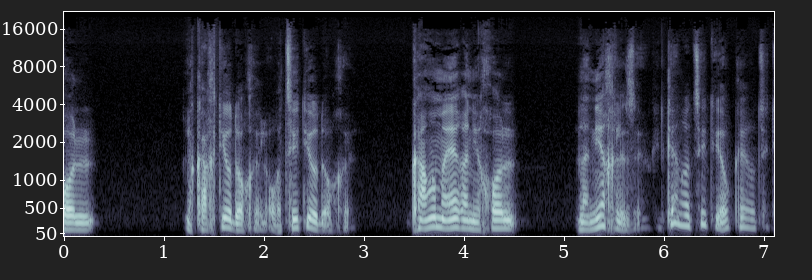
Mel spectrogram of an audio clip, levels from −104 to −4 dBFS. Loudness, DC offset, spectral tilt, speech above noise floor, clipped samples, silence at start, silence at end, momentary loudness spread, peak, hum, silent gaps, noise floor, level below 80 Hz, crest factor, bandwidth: -30 LUFS; under 0.1%; -5 dB/octave; 48 dB; under 0.1%; 0 s; 0.1 s; 14 LU; -6 dBFS; none; none; -78 dBFS; -80 dBFS; 26 dB; 18.5 kHz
